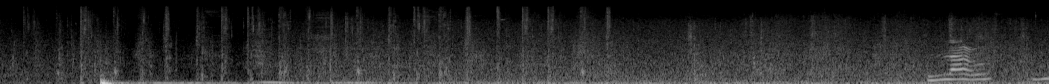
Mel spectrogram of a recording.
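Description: Legs splash and wade through shallow water.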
